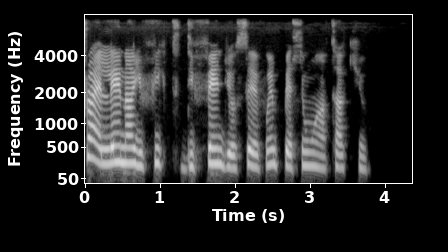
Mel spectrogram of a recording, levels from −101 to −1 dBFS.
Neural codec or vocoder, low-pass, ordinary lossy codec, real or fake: none; 7.2 kHz; none; real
